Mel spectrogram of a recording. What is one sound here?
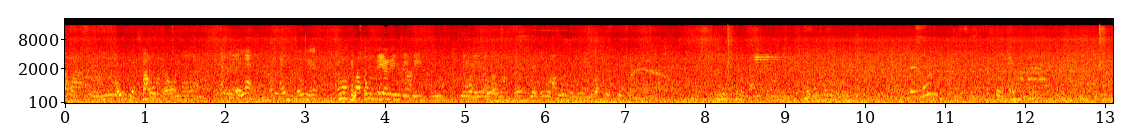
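Young women chat with one another at close range, outdoors.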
